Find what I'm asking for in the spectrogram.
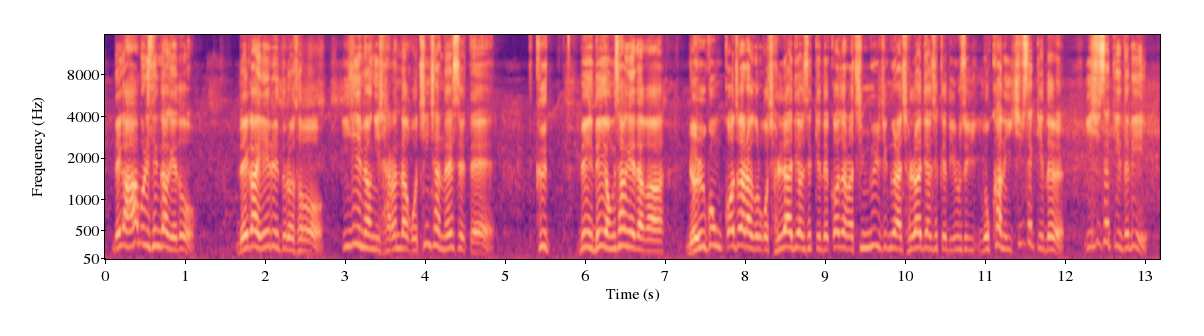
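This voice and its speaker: A man talking to his viewers in a blunt, profane monologue that keeps circling back and restarting phrases. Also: high voice. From Haenam, South Jeolla, Korea. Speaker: YouTuber. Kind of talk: casual monologue to camera.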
